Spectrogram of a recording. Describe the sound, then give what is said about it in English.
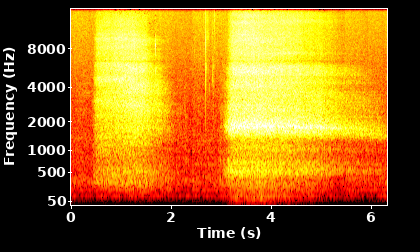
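A deep breath taken to open a guided mindfulness session: two long, airy, breathy rushes, the second louder and longer than the first, heard alone with no talk. “Join me in starting with a deep breath.”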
